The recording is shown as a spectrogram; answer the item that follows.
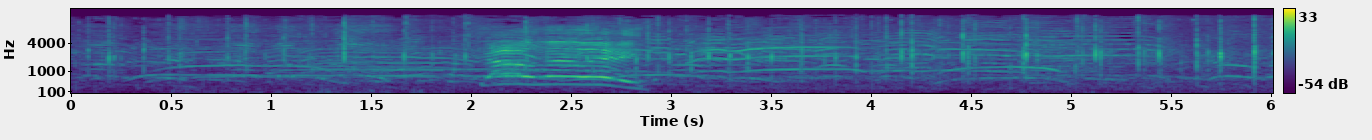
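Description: Crowd of spectators calling out and cheering, many voices overlapping, with a louder shout about two seconds in and scattered handclaps later on.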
